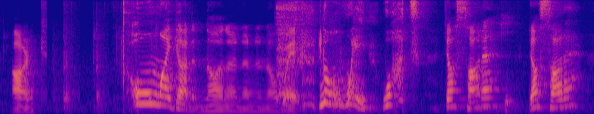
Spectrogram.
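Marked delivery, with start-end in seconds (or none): 1.3-2.0 sudden high loud gasp of shock; shocked shout. Real, not acted. 3.2-5.8 high, loud shouts of disbelief; excited disbelief. Real, not acted. Excited reaction to game event.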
